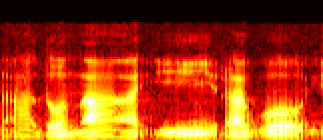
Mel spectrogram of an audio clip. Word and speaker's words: 아도나이: 정통 유대교 서기관들인 마소라 학자들은 3절에 내 주여라는 말을 그러므로 하나님께 대한 호칭인 아도나이라고 아도나자가 긴 아자가 된 아도나이라고 읽었습니다.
